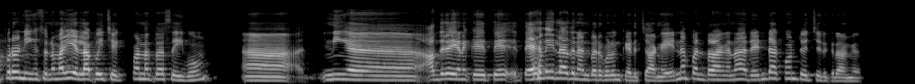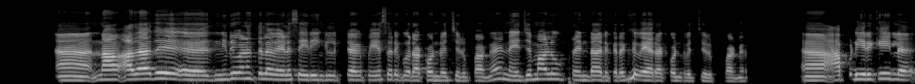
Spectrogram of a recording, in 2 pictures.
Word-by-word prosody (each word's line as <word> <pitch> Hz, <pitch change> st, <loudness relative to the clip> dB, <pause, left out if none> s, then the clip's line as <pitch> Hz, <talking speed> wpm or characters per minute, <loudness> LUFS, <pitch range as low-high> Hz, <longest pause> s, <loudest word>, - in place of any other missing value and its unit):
அப்புறம் 295 Hz, -1 st, +2 dB
நீங்க 250 Hz, -2 st, -2 dB
சொன்ன 245 Hz, 0 st, -3 dB
மாரி, 275 Hz, +2 st, +5 dB
எல்லா 240 Hz, 0 st, +7 dB
போய் 245 Hz, 0 st, -1 dB
செக் 220 Hz, +3 st, -5 dB
பண்ணத்தான் 245 Hz, -2 st, -2 dB
செய்வோம். 200 Hz, +5 st, -4 dB, 0.4 s
அ, -, -, +4 dB, 0.8 s
நீங்க 240 Hz, -1 st, +1 dB, 0.8 s
அதுல 245 Hz, +4 st, +3 dB
எனக்கு 230 Hz, -1 st, -2 dB, 0.2 s
தே 230 Hz, -, +2 dB, 0.3 s
தேவையில்லாத 275 Hz, +1 st, +4 dB
நண்பர்களும் 215 Hz, -1 st, -3 dB
கெடச்சாங்க. 180 Hz, 0 st, -2 dB
என்ன 285 Hz, +3 st, -2 dB
பண்ணுறாங்கன்னா, 225 Hz, -1 st, +1 dB
2 245 Hz, +6 st, -1 dB
அக்கவுண்ட் 270 Hz, -3 st, -6 dB
வச்சுருக்குறாங்க. 170 Hz, -7 st, -7 dB, 1.2 s
அ, -, -, +2 dB, 0.4 s
நான் 225 Hz, 0 st, +6 dB
அதாவது, 255 Hz, +3 st, +5 dB, 0.6 s
நிறுவனத்தில 270 Hz, +1 st, -2 dB
வேலை 220 Hz, 0 st, 0 dB
செய்றவய்ங்கள்ட்ட 210 Hz, -1 st, -3 dB, 0.2 s
பேசறதுக்கு 210 Hz, 0 st, -5 dB
ஒரு 190 Hz, -, +1 dB
அக்கவுண்ட் 190 Hz, -1 st, -5 dB
வச்சிருப்பாங்க. 180 Hz, 0 st, -7 dB, 0.2 s
நெஜமாலும் 240 Hz, +5 st, -2 dB
ஃப்ரெண்ட்டா 205 Hz, -1 st, -2 dB
இருக்கிறதுக்கு 190 Hz, 0 st, -4 dB
வேற 185 Hz, -1 st, +3 dB
அக்கவுண்ட் 175 Hz, -2 st, -9 dB
வச்சிருப்பாங்க. 155 Hz, -1 st, -10 dB, 0.7 s
அ, -, -, +3 dB, 0.3 s
அப்படி 235 Hz, +3 st, -5 dB
இருக்கையில 240 Hz, -1 st, 0 dB
225 Hz, 135 wpm, -22 LUFS, 200-245 Hz, 1.2 s, எல்லா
